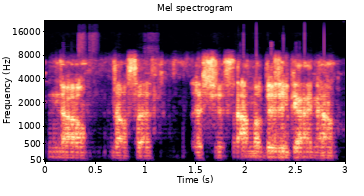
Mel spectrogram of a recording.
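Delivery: glitchy robot-like audio. Real, not acted. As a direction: sound like a robotic voice. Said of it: "Dude, you sound like a robot".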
